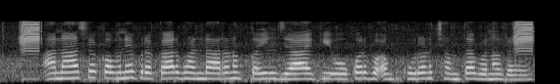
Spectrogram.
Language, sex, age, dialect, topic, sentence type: Bhojpuri, male, 18-24, Western, agriculture, question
